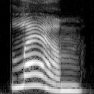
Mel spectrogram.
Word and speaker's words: lamb: Lamb that's right um lamb can you hear the sound in Lamb no that's right the B is silent lamb this is a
